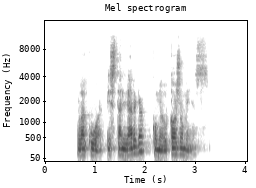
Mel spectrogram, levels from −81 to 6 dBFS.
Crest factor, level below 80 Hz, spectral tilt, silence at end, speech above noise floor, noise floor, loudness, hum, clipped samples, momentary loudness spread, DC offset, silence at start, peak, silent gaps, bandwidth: 20 dB; -62 dBFS; -5 dB/octave; 0.85 s; 58 dB; -84 dBFS; -27 LUFS; none; under 0.1%; 13 LU; under 0.1%; 0.65 s; -8 dBFS; none; 11 kHz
